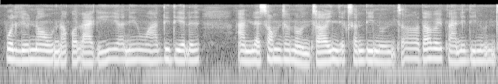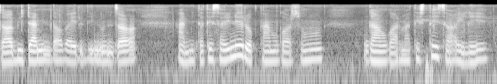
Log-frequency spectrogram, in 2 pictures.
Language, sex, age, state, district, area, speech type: Nepali, female, 45-60, West Bengal, Kalimpong, rural, spontaneous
